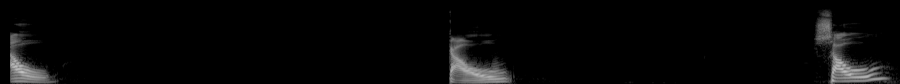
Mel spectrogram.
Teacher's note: The next cluster is ow. This is a combination between a and o. This is similar as in slow.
